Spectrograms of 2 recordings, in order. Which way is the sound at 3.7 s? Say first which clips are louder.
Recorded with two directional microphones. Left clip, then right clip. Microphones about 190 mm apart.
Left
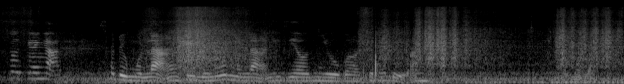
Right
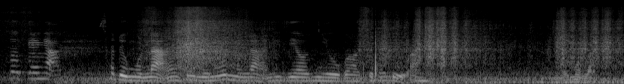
Left 1 dB; 25° right (ahead or behind).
